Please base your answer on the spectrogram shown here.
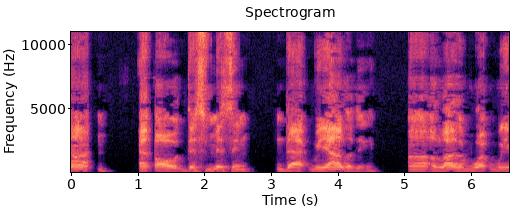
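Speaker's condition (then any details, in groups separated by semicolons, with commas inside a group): Sporadic ALS; must speak slower and carefully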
